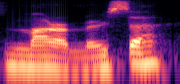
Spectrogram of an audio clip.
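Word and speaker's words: Muramasa: There's also an indie game called Dust, which sort of borrows heavily from, I think it's Muramusa is how you say it.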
